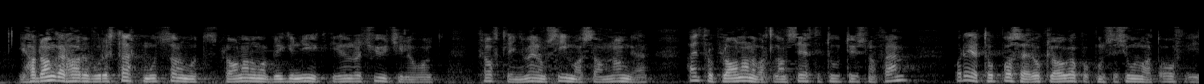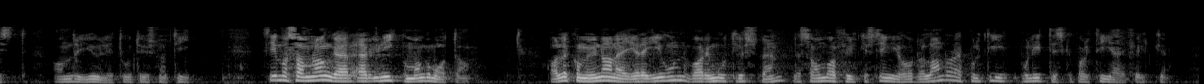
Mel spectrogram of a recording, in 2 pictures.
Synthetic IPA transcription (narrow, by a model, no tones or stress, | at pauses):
ihɑɖɑŋɡɑɾɦɑdɛʋuːɾəst̪æɾkmuːt̪st̪ɑnd̪mut̪pʰlɑːnɑnəɔmobʏɡːənyːkfiːɾəhʉɾɔçʉːəçɪːlʊʋɔl | kʰɾɑft̪lɪnjəmɛlːɔmsiːmɑsɑmənhɑŋəɾ | hæɪlt̪fɾɑːpʰlɑːnɑnəʋɑɾt̪lɑnseːɾʈ̪ɪt̪ʰuːt̪ʰʉːsn̩ɔfɛm | ɔd̪ɛɪæt̪ʰɔpːɑsæɪd̪oːkʰlɑːɡɑpʰɔkʰʊnsəsjuːnʋɑɾt̪ɑːʋʋiːst̪ | ɑnd̪ɾəjʉːlɪt̪ʰuːt̪ʰʉːsn̩ɔt̪ʰiː | siːmɑsɑmənhɑŋɡəɾæɾʉniːk̚pʰɔmɑŋːəmoːt̪ə | ɑlːəkʰʊmʉːnɑnəɪɾɛɡɪuːn̩ʋɑɾɪmuːt̪ʰlʏfsbɛnːd̪ɛsɑmʋɑɾfʏlkəst̪ʰɪŋɪhɔɾd̪ɑlɑnd̪ɔd̪æɪpʰʊliːt̪ɪskə̥pʰɑɭɪt̪ʰiːəɪfʏlkə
